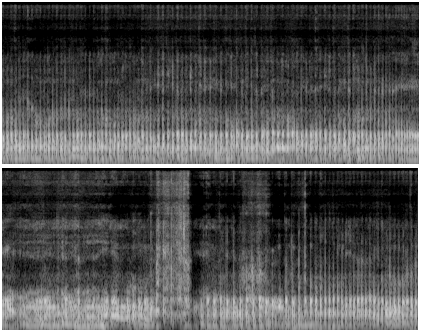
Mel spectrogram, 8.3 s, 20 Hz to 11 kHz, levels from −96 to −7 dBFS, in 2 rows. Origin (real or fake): fake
